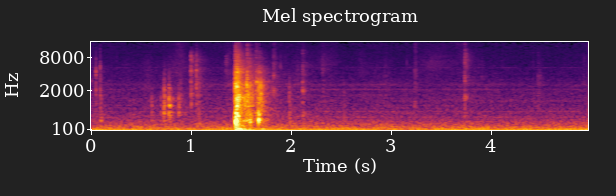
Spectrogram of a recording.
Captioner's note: iron box thudding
